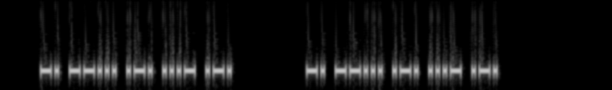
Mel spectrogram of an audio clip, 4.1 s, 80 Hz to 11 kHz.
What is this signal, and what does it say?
Morse code, heard as a keyed tone, about 50 wpm, 700 Hz. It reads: N7RVR N7RVR
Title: USA Call Signs - 5 Characters - Repeated 2x - 50wpm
